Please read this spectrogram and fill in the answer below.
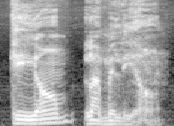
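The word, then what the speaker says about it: Guillaume Le Million: Guom lamelion. If it doesn't rhyme, you're not pronouncing it right.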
